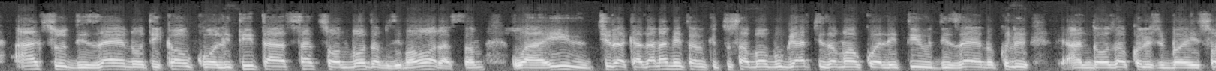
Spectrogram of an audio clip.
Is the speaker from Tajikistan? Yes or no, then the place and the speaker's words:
no; Afghanistan; ما شما افغان هستیم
